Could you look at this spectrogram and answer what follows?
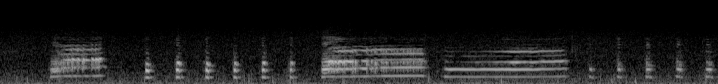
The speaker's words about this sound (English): And that's a chicken.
